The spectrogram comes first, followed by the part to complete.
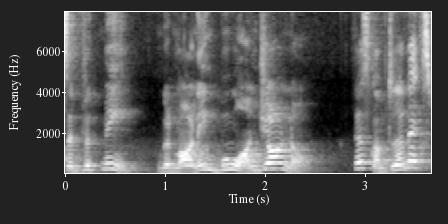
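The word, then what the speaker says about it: buongiorno: me good morning boo on your no let's pronounce it with me good morning boo on giorno let's come to the next word good afternoon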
